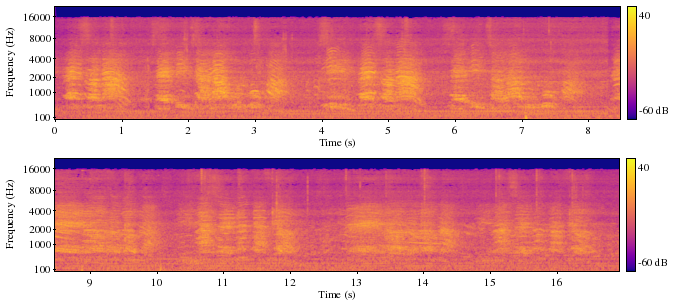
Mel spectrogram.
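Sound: protest rally crowd chanting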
